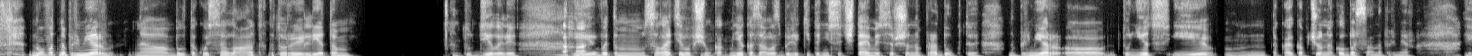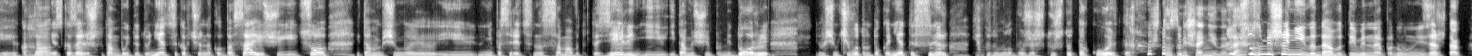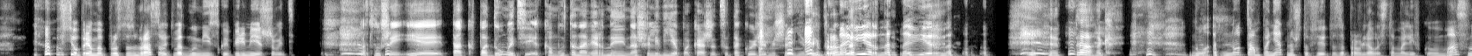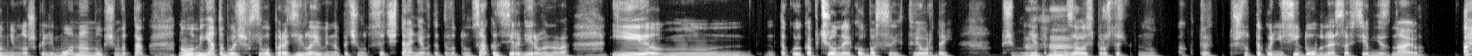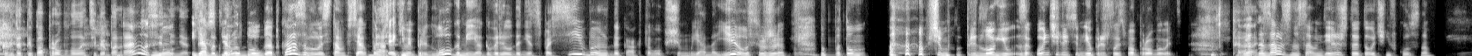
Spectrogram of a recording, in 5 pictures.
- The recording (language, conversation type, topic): Russian, podcast, Какое самое необычное сочетание продуктов оказалось для тебя неожиданно вкусным?
- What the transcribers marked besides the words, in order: laugh; chuckle; chuckle; laugh; laugh; laughing while speaking: "Ну, наверно наверно"; laughing while speaking: "правда?"; tapping; laugh; chuckle; laughing while speaking: "так"; chuckle; chuckle; laughing while speaking: "Так"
